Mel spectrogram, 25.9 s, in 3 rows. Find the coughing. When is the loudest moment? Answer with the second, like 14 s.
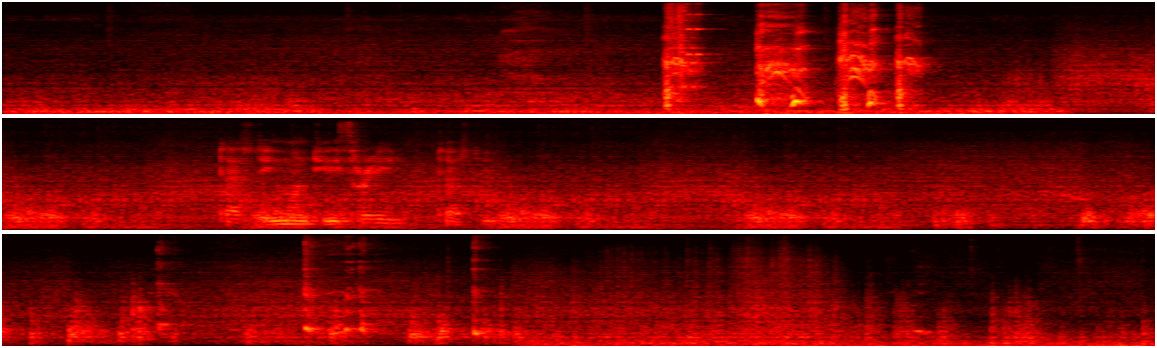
6 s.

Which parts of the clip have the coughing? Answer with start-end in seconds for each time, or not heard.
5.0-6.9, 10.2-12.4, 18.4-20.9.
